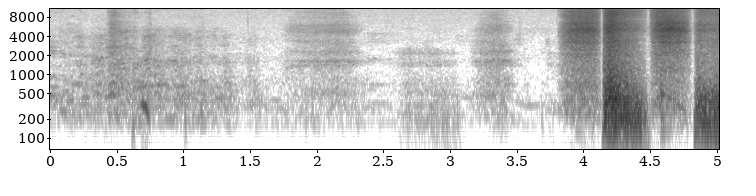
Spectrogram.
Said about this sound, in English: I think I'll start breathing heavier.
